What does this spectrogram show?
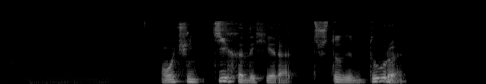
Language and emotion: Russian, angry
